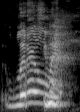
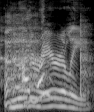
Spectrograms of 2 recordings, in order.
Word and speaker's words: Literarily: Sorry, literally, Literarily.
